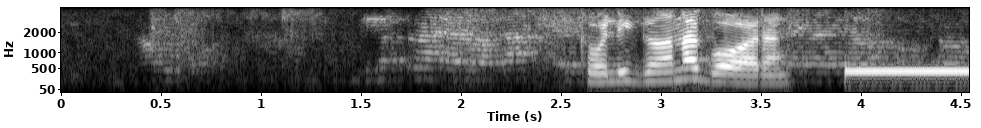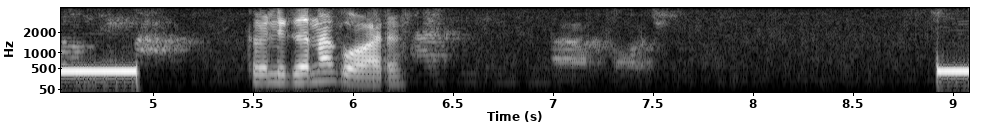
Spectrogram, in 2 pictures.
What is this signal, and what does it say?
Ringback tone (Europe, 425 Hz), with speech.
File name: out- -2033- - - .51083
